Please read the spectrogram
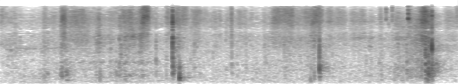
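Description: Hands handling cardboard packaging inside a box: light rustling with a few sharp knocks and taps as a cardboard insert is lifted out.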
